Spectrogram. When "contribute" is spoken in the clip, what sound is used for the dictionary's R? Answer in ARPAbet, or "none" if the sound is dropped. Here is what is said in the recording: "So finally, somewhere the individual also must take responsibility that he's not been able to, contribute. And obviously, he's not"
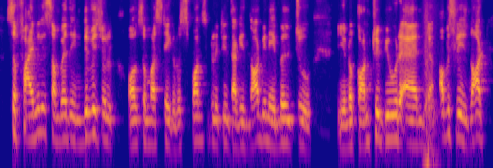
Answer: R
